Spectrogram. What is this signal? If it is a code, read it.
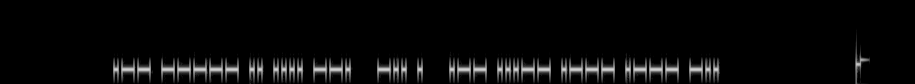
Morse code, heard as a keyed tone, about 32 wpm, 700 Hz. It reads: W0IHG DE W3JJD
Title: USA Callsign DE Callsign - 5 Characters - 30wpm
